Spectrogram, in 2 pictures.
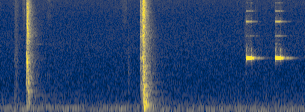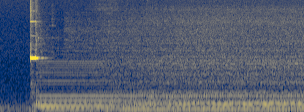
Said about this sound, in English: Here, stick it in the microwave. Let's send it off to flash drive heaven.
